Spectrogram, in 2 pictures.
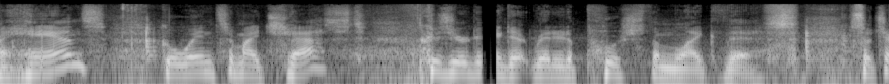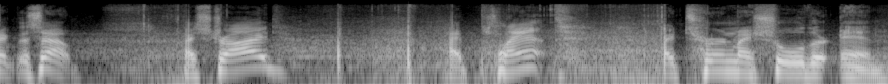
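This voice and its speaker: This man speaks at a moderate pace in a high voice with very wide pitch swings and very even loudness, taking long, frequent pauses over noticeable background noise. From Ontario, Canada. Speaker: hockey coach. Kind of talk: on-ice coaching lesson. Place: stadium.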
